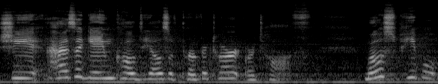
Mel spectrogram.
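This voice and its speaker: Someone speaks with an American accent over noticeable background noise. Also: woman. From Minnesota, USA. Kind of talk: commentary video essay read aloud. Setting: echoey bedroom with air conditioner noise. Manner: stuttering, halting when reading aloud.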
